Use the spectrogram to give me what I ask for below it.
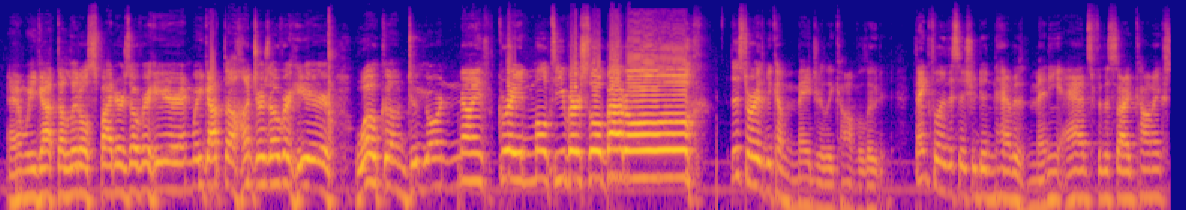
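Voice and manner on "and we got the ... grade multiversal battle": very loud, booming rink announcer call, pitched up. Summing up a comic's final battle, children's hockey game announcer voice. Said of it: "like a freaking announcer at a at a freaking children's hockey game".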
